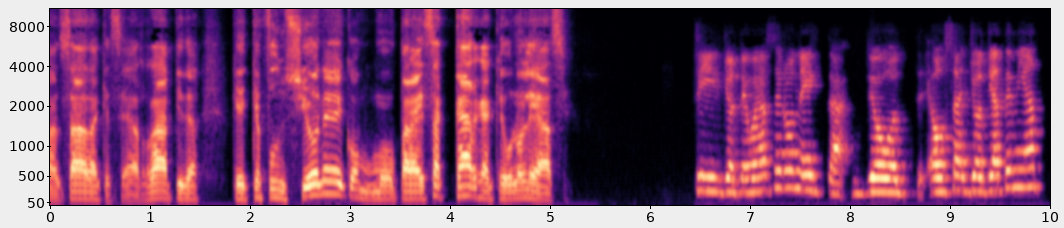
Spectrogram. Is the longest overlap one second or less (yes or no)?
yes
